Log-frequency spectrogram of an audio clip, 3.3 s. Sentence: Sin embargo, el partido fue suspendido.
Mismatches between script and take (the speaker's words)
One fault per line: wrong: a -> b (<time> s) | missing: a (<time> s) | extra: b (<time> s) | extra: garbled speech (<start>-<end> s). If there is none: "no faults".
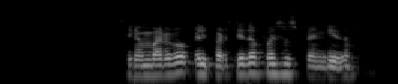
no faults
